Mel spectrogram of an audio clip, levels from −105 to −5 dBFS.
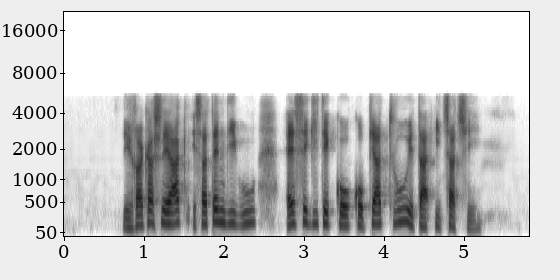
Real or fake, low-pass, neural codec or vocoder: fake; 5.4 kHz; codec, 24 kHz, 1.2 kbps, DualCodec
